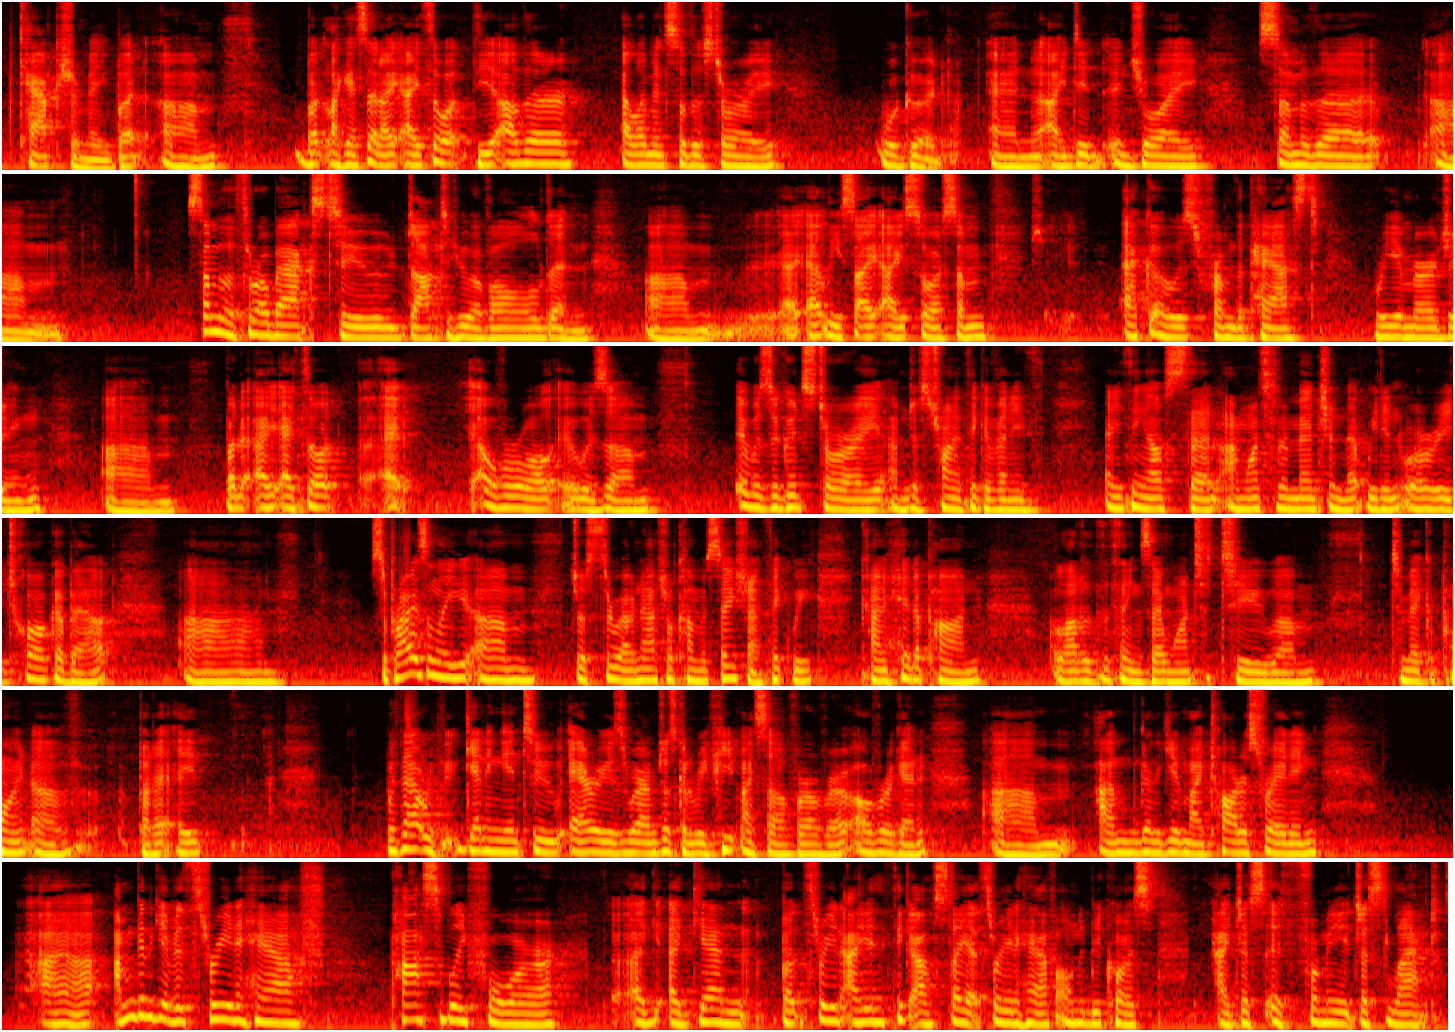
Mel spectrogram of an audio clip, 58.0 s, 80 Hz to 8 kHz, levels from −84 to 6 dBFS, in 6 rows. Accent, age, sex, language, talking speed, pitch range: American, 40-59, male, English, 180 wpm, 130-160 Hz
